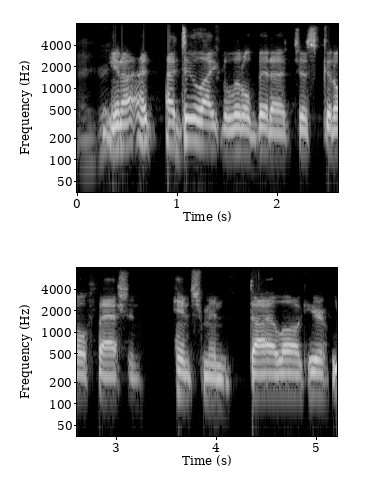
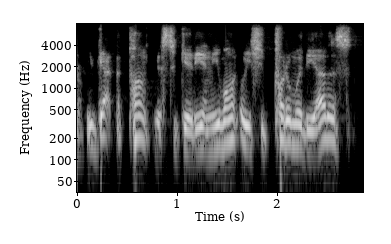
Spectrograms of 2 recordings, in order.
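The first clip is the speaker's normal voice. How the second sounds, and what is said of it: Good henchman character voice. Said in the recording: “That's a good henchman impression there.”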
